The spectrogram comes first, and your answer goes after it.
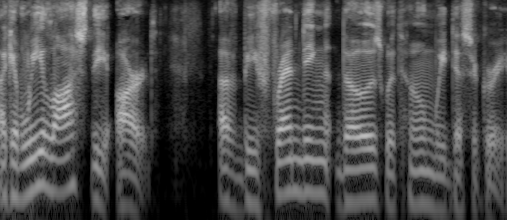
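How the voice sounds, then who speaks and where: Against a quiet background, the speech comes at a fairly slow pace with ordinary pitch variation and a dry, close sound with no echo. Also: man, medium pitch for a man. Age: 60s. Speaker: author and apologist, former law enforcement. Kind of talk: casual chat. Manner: halting, with frequent repetitions.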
